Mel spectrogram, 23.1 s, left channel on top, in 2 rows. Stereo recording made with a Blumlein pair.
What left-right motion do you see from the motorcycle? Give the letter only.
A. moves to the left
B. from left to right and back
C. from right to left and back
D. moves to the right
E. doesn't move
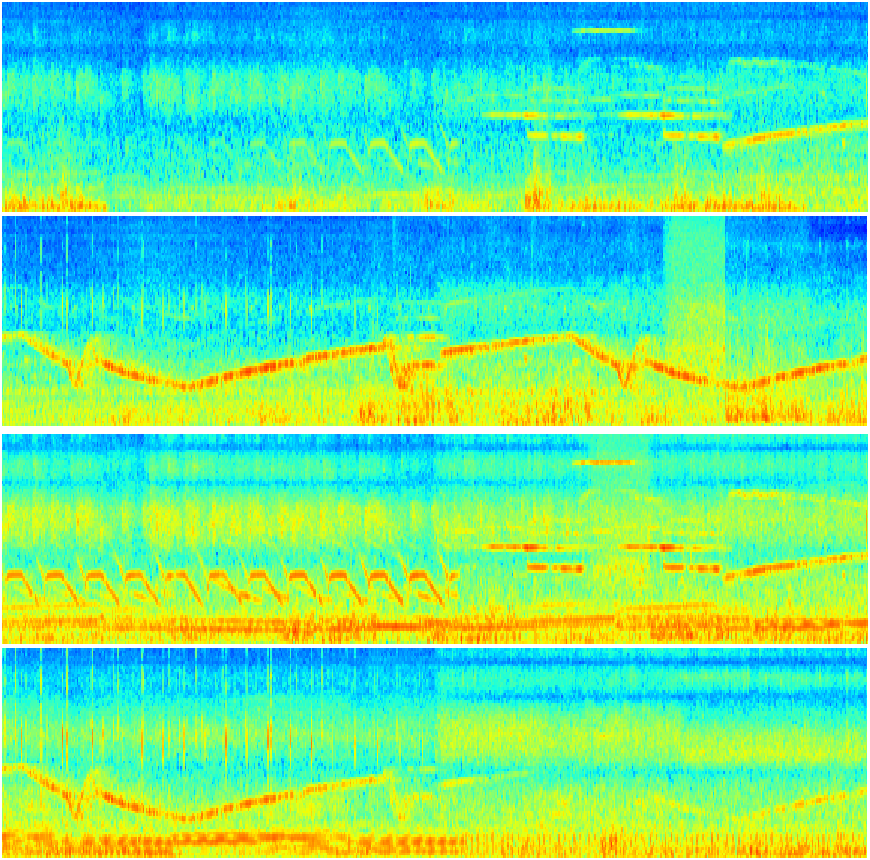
E.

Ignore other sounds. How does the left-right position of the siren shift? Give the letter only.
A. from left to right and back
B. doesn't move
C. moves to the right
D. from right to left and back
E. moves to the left
E.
